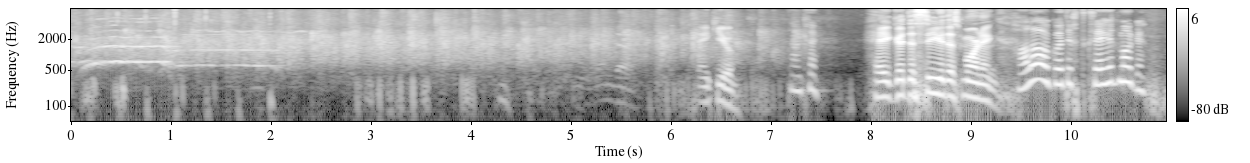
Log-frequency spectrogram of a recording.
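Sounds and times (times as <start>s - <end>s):
audience applause at ICF Luzern church: 0.0s - 7.5s
speech: 6.3s - 10.9s.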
